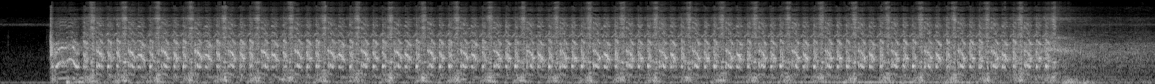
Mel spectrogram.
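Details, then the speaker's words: Ford 6.4 Powerstroke diesel compression test while cranking: steady cranking about three beats a second with sharp rhythmic puffing hiss as air escapes from the open cylinder 6 glow plug hole; cylinder 8 read about 400 psi. "That's making that noise because I left number 6 cylinder out, or glow plug out, I mean."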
